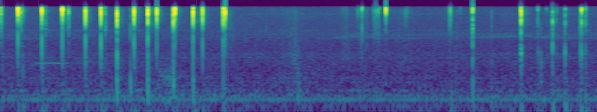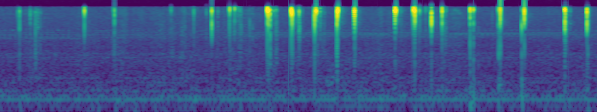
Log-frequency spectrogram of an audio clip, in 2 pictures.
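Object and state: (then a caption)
Ice cube. Long dark-painted nails tap and scratch a large, clear, solid ice cube resting on a towel. Dozens of sharp, very short, bright clicks come in quick bursts with brief pauses. Between them, faint scratching sits over a steady low hum.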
